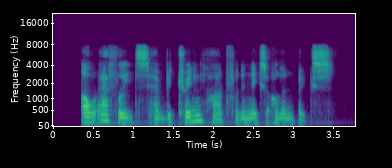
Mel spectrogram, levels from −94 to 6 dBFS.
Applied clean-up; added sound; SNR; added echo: neural mask model DeepFilterNet 3.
